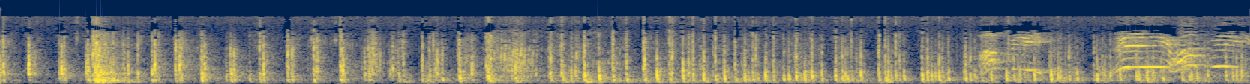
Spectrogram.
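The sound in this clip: Hooves of the horse Topper clip-clop in a fast, steady riding rhythm of many sharp beats throughout, while voices speak over the hoofbeats near the end.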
